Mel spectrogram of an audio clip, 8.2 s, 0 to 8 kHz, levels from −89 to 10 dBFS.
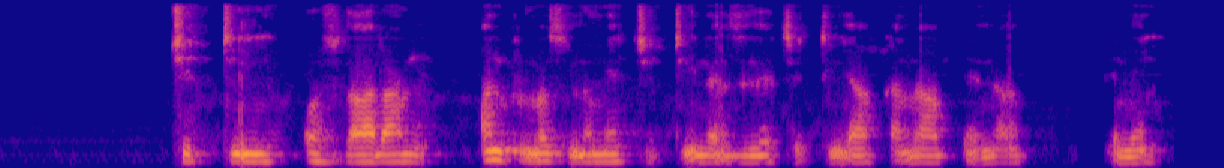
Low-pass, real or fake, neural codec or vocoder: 7.2 kHz; fake; codec, 16 kHz, 8 kbps, FunCodec, trained on LibriTTS, 25 frames a second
